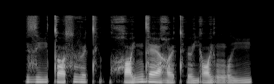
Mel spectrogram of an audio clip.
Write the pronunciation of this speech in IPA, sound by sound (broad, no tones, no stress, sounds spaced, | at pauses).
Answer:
z iː t ɔ s v ø tʰ ɪ kʷ χ ɔ j n d ɛː ʁ ø tʰ ø j ɔ j ŋʷ i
